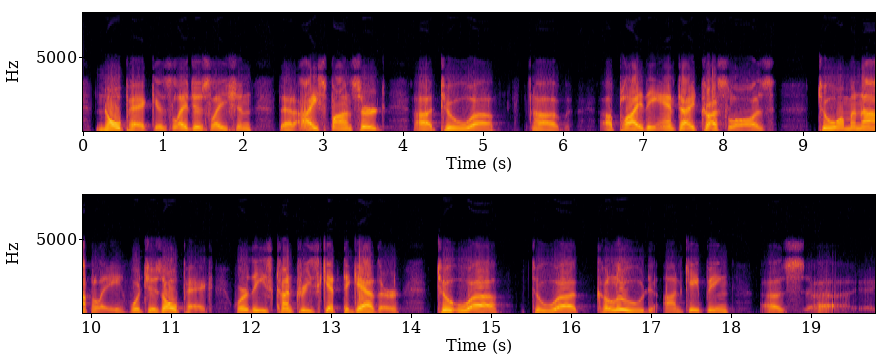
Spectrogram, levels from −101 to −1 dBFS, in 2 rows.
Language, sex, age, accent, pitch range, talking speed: English, male, 60-79, American, 115-135 Hz, 100 wpm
